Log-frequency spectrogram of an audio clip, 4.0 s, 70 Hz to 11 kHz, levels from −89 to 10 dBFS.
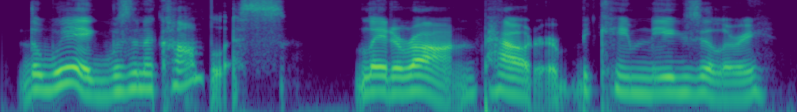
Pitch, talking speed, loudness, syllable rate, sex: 180 Hz, 165 wpm, -19 LUFS, 6.2 syllables/s, female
